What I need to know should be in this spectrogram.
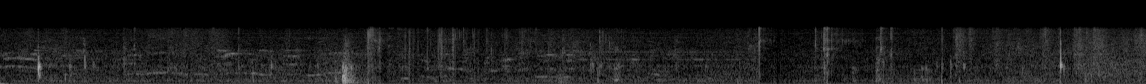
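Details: Young child playing with her doll gives a single short, sharp voiced burst over quiet room noise: a sneeze.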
